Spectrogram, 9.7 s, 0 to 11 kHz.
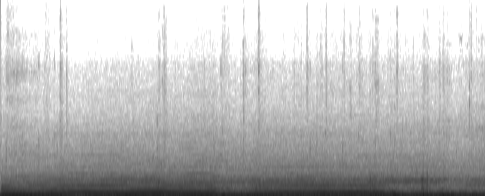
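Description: BMW E92 M3's naturally aspirated S65 4.0-litre V8 with a muffler delete, accelerating: revs climb steadily, break off briefly for a manual upshift about four and a half seconds in, climb again through the next gear, then settle to a steadier lower note near the end. Heard from inside the cabin.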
